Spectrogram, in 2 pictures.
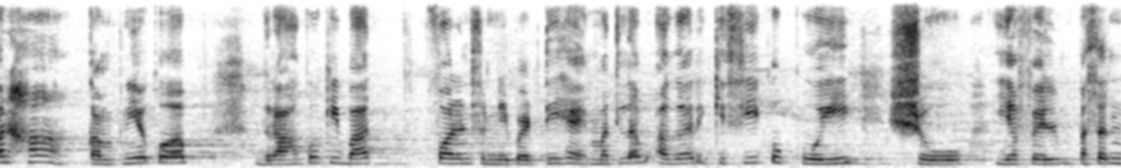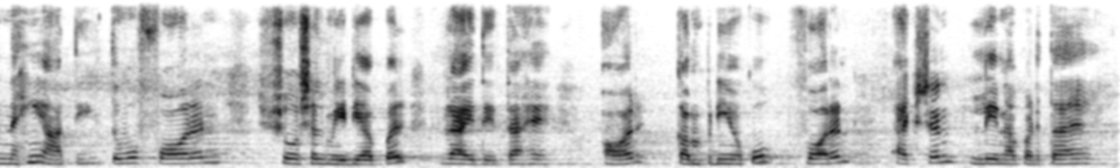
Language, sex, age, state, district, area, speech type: Urdu, female, 18-30, Delhi, North East Delhi, urban, spontaneous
